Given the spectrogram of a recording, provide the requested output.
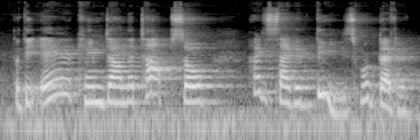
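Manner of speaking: a camel pleased with her hump warmers; chatty camel. A narrator's reading. Camel voiced by narrator.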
